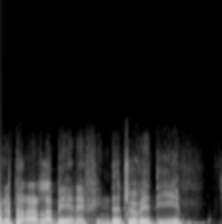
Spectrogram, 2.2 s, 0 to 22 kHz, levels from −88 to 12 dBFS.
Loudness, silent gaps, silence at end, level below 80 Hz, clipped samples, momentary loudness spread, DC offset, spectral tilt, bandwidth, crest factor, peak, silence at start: -18 LUFS; none; 0.3 s; -36 dBFS; under 0.1%; 7 LU; under 0.1%; -7 dB/octave; 8 kHz; 14 dB; -4 dBFS; 0 s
